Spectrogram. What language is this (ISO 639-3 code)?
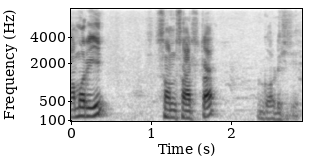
ori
